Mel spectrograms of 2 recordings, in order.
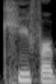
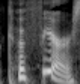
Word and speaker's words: kefir: I actually think I have always pronounced it as kefir, but I think I was corrected that it's kefir.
